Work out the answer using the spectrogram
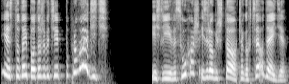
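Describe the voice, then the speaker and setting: A woman voicing a calm, commanding female psychic medium with a Ukrainian accent, speaking slowly and insistently. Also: high voice, voice pushed up. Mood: guiding. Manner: slow, insistent, instructing. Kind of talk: audiobook character reading.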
